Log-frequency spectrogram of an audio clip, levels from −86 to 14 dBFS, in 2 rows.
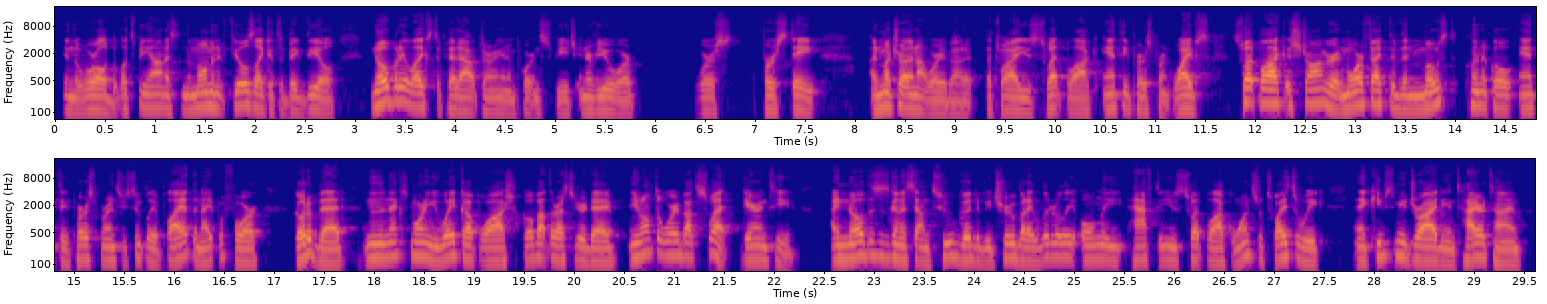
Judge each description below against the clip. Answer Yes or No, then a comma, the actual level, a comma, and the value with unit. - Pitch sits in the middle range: No, low, 125 Hz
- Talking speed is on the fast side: Yes, fast, 255 wpm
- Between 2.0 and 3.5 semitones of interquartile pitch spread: No, average, 4.1 semitones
